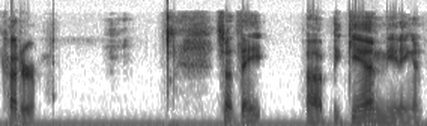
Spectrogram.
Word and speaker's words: Qatar: met in Doha Qatar that's how you pronounced that Q a ta are that country it's pronounced Qatar so they began meeting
